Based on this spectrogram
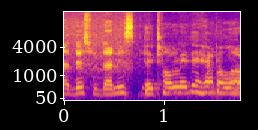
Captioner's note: through translator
